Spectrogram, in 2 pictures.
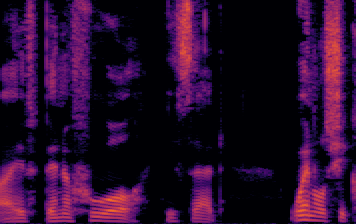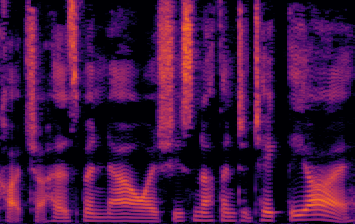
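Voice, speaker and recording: A put-on character voice rumbles along in a rural English accent. Its intonation stays fairly even at a moderate pace. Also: man, medium pitch for a man. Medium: read story. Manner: grumbling, crusty.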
